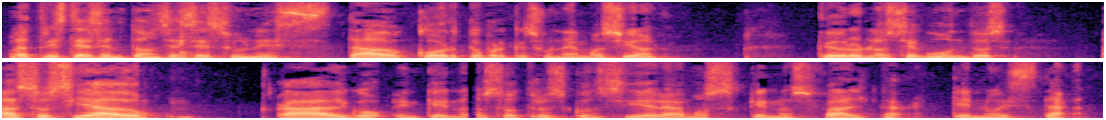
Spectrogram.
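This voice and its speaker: At a moderate pace, a man delivers an explanatory talk on emotions as a wellness speaker, his medium-pitched voice husky and a bit mellow. He sometimes laughs while acting out small voiced examples.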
